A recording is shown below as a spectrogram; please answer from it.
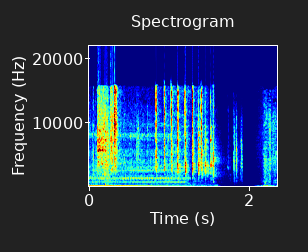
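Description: A short musical sting for a channel's logo: a loud hit with a heavy deep bass and layered tones, then a rapid run of sharp ticks, cutting off about one and a half seconds in.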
